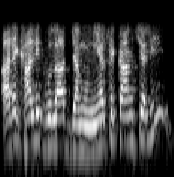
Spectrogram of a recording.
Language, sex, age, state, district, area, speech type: Hindi, male, 60+, Uttar Pradesh, Azamgarh, rural, conversation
